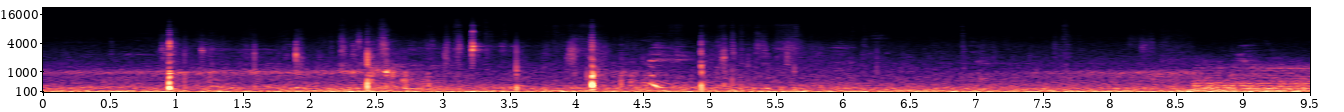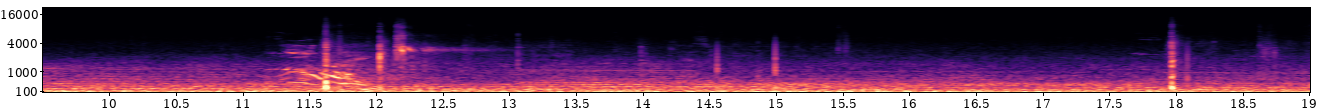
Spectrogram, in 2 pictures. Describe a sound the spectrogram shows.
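Tennis rackets strike a ball with sharp pops in the open air.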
